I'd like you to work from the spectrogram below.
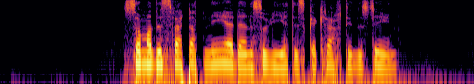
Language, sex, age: Swedish, female, 23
